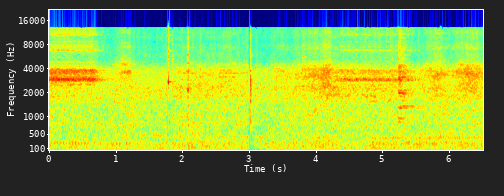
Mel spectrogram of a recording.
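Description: Steady roadside traffic noise with background voices, and a few sharp clinks of glass mugs and a steel jug being handled at a juice cart.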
